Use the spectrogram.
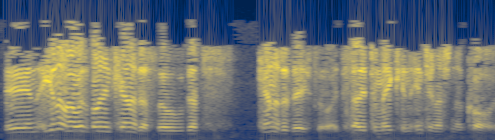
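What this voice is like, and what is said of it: Israeli-accented English. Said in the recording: “You sound like you have a bit of a French accent ... my bad accent ... You had that kind of French accent. That was an Israeli ... accent”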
